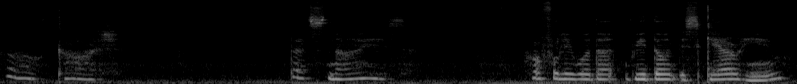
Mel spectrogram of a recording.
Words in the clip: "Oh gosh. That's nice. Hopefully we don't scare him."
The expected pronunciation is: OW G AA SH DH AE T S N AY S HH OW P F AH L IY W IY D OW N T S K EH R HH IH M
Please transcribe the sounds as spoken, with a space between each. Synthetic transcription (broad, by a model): OW G AA SH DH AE T S N AY S HH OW P F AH L IY W IY D OW N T S K EH R HH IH M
